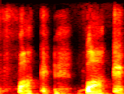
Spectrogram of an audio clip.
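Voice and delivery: hushed curse under the breath; muttered curse. Retold or imitated. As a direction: mutter it to yourself, softly. Muttered curse at scary scene.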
